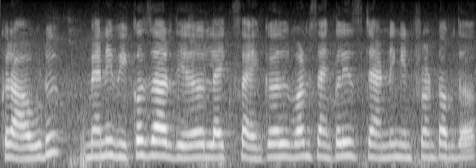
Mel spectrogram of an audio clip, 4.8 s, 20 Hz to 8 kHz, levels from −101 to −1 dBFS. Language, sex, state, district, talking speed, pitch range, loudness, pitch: English, female, Punjab, Fazilka, 190 wpm, 220-235 Hz, -16 LUFS, 230 Hz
